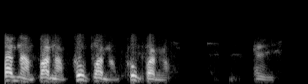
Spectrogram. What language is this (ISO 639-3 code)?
mai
